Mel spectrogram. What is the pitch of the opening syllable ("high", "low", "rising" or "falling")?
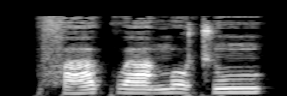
rising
